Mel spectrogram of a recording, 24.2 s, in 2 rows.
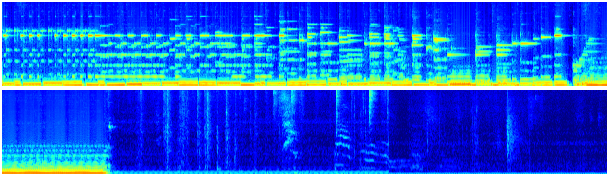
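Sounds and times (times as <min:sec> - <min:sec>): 
Hammond C-3 organ: 0:00.0 - 0:14.3.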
